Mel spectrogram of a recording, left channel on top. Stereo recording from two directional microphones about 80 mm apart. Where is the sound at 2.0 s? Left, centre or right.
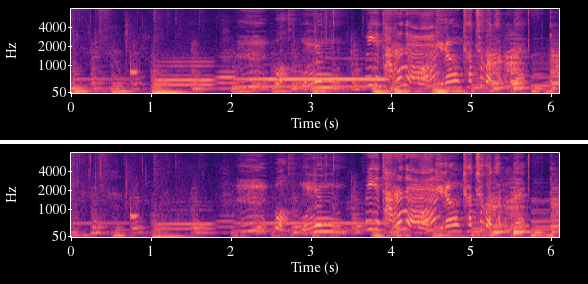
Centre.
